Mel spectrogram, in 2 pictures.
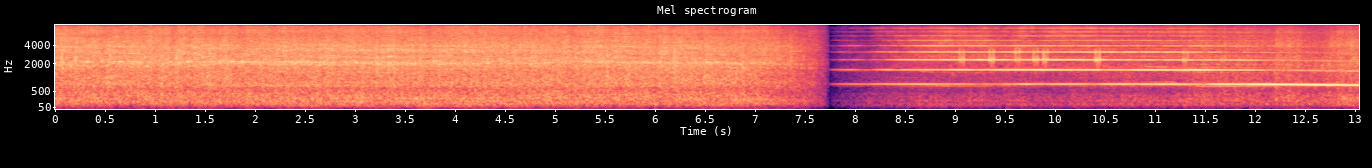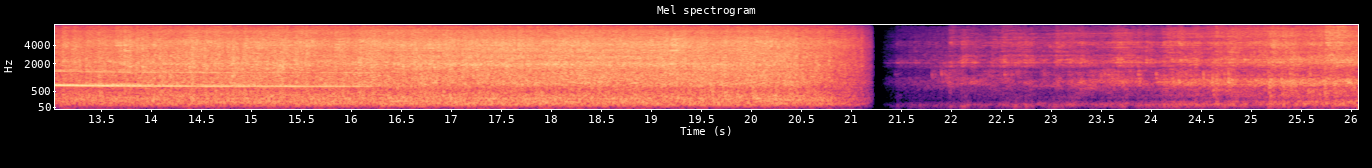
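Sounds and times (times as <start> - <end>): train horn: 7.8 - 16.5.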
